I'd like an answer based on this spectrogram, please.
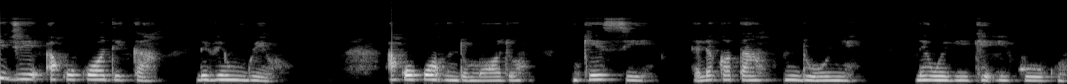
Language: Igbo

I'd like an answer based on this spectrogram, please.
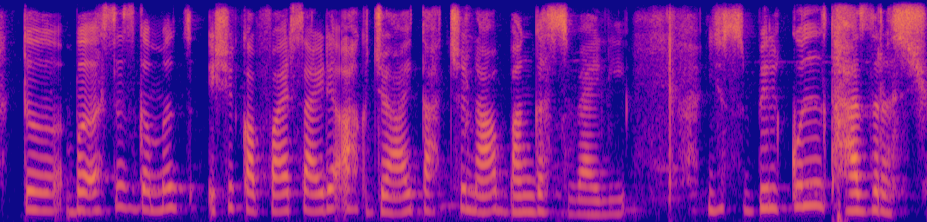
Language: Kashmiri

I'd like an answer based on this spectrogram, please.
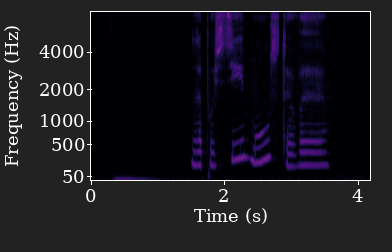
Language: Russian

